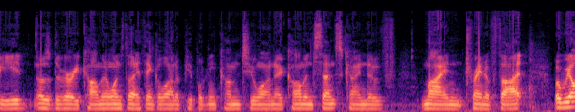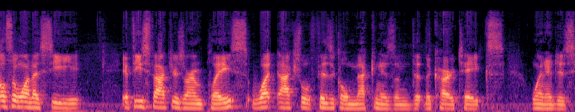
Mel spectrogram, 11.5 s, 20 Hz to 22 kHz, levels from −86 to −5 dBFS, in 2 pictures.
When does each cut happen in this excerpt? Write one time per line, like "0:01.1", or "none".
0:04.1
